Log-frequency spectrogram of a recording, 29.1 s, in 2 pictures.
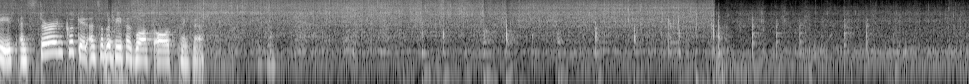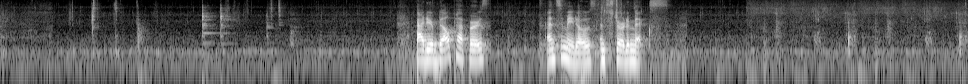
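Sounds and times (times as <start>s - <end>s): meat and onions sizzling: 0.0s - 15.4s, 24.9s - 29.0s.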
